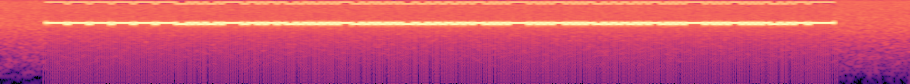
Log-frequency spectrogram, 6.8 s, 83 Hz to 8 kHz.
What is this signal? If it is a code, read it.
RTTY (45.45 baud, 170 Hz shift), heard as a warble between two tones, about 2200 Hz centre. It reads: CQ DX DE I4JKY I4JKY K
